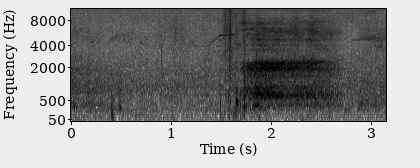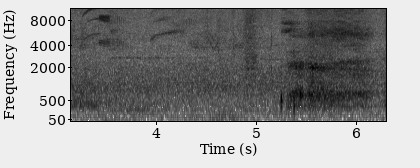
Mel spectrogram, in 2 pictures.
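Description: Near-quiet air with a man's hard exhales, each lasting about a second: one about two seconds in and another near the end, breathing from the effort of spinning a dragon staff. Faint bird chirps come in around the middle.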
